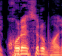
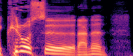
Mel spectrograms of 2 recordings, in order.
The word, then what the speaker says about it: 퀴로스: 한국 같은 경우에 처음에 이제 우리가 이게 성경을 음역할 때 이제 그 옛 우리의 그 이 선배들이 조상들이 이 고레스로 번역하는 바람에 고레스라고 우리는 읽는데 그럼 아무도 못 알아들어요. 우리가 좀 이렇게 성경에 맞게 이렇게 발음을 하는 건 중요한 것 같습니다. 어찌됐든, 이렇게 이 퀴로스라는 페르시아 왕이 세상에 등장하게 되는데, 놀라운 사실은 뭐라고요?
